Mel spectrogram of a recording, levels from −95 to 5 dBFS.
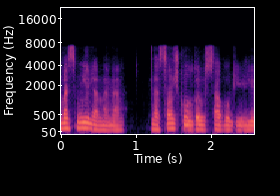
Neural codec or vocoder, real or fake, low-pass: codec, 16 kHz, 1 kbps, FreqCodec, smaller model; fake; 7.2 kHz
